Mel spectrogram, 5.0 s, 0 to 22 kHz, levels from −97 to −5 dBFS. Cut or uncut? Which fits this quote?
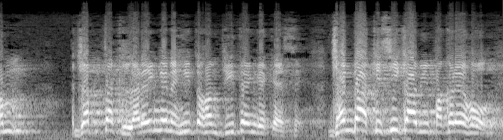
cut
